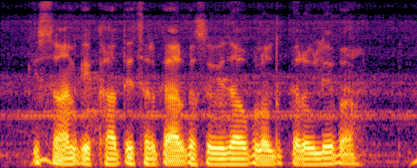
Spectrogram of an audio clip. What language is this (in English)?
Bhojpuri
